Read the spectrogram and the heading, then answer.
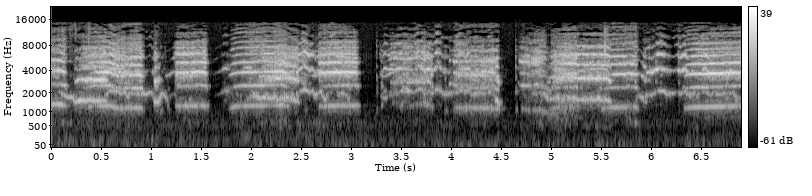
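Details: Peregrine falcons at the Palace of Culture and Science in Warsaw, Poland, at feeding time on 17 July 2022: harsh, rasping, harmonic screams in bursts of about a second, separated by short silent gaps.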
